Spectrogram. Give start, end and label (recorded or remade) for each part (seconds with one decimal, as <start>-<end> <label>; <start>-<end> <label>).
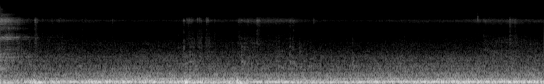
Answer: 0.0-0.8 recorded; 0.8-1.5 remade; 1.5-5.4 recorded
